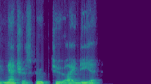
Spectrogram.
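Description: A middle-aged man speaks calmly into a microphone, heard as over an online call.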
